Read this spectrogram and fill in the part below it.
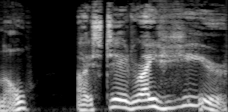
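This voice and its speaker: In a put-on character voice, a man sounds raspy and shaky at a high pitch, recorded dry and close with no echo. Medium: read story. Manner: halting, confused.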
